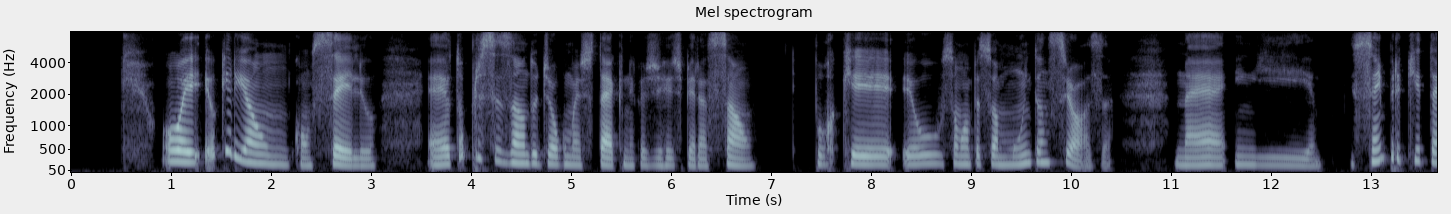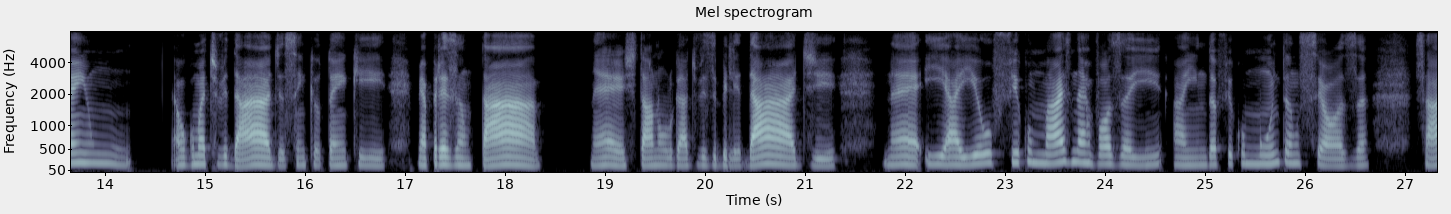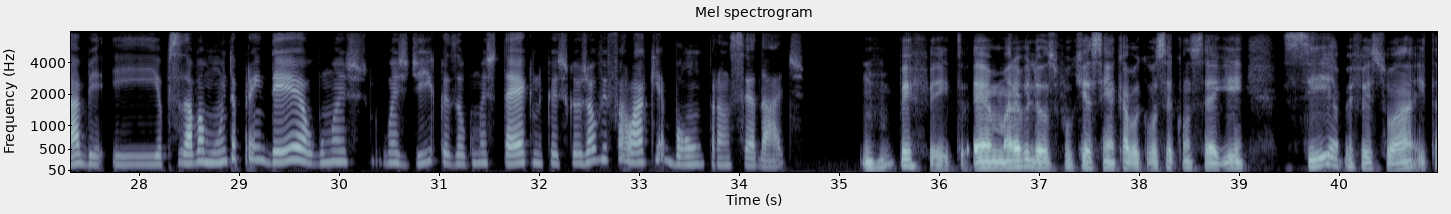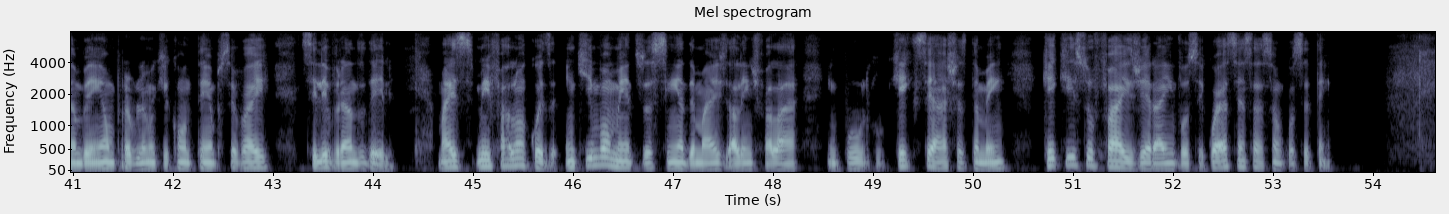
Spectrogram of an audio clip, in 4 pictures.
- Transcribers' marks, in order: tapping
- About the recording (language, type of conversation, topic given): Portuguese, advice, Quais técnicas de respiração posso usar para autorregular minhas emoções no dia a dia?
